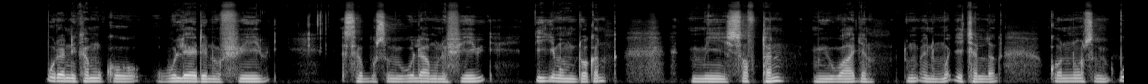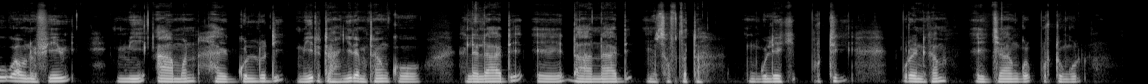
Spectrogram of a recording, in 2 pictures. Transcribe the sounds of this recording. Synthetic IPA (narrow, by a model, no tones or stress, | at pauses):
ɓuɾanikamkɔwulɛdɛnɔfeːwi | sabusɔmiwulamɔnɔfeːwi | ɓiʔɛmamdɔɡan | misɔftan | miwad͡ʒan | ɗumɛnmɔʔʲːɛt͡ʃalːaɗakɔnːɔnsɔmiɓuːɓamanɔfeːwi | miʔamanhajɡolːodimijiɗɛtaɲiɗɛmitankɔlɛladɛɛɗanadɛmisɔftata | ŋɡuleki̥ɓuɾtiɡiɓuɾanikam | ɛd͡ʒaŋɡɔlɓuɾtuŋɡɔl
